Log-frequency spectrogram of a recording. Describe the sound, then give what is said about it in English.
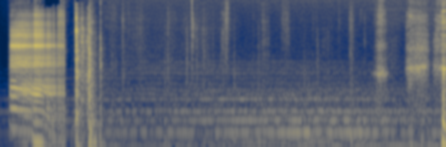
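A door creaks as it swings, then shuts with a solid thud about a second in, followed by a quiet, low hum in the room. Nobody speaks. “You want this door? Closed.”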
